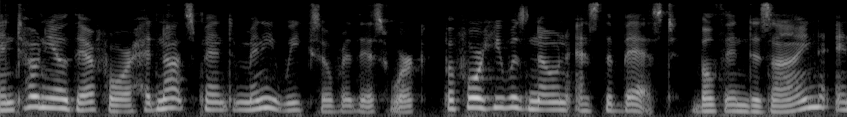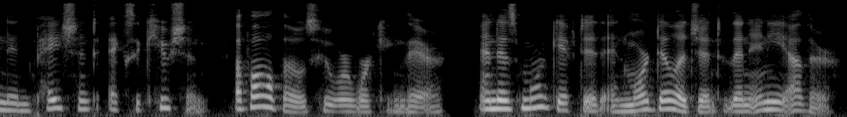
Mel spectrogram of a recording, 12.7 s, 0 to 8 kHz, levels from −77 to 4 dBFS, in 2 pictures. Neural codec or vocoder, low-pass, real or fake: none; 7.2 kHz; real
